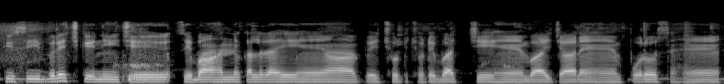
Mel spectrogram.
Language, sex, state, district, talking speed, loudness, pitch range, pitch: Hindi, male, Chhattisgarh, Korba, 155 wpm, -21 LUFS, 105-115 Hz, 110 Hz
